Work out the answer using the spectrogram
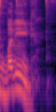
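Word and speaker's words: buried: फिर क्या है, इसको पढ़ेंगे, इसको उच्चारण ऐसे करेंगे, बरीड, ठीक है, इसको ऐसे पढ़ेंगे।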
